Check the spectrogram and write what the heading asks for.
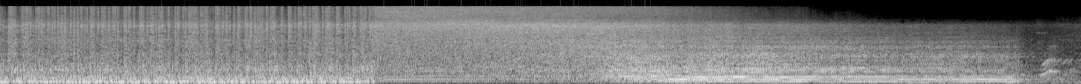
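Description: Nitro-burning supercharged Hemi of an AA/FC funny car: a loud, rough crackling idle, then about four seconds in the car launches on a soft test pass. The engine note turns pitched and rises slightly, then fades toward the end as the car runs away down the track.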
